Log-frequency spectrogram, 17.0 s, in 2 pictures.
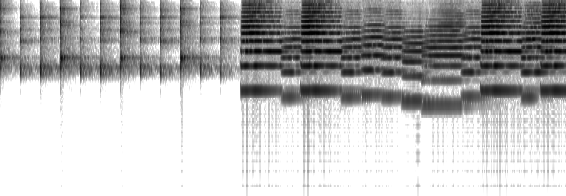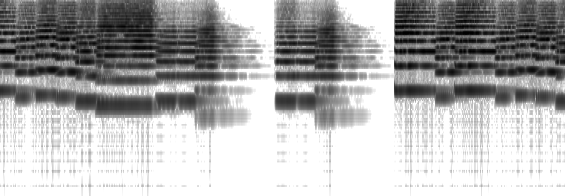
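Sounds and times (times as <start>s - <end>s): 
trumpet duet: 3.6s - 16.9s.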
